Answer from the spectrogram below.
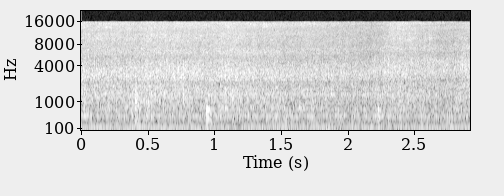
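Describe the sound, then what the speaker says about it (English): Mushrooms for a vegetarian lasagna sizzle steadily in a hot pan, a constant close frying hiss with a few faint clicks and no talking. "our mushrooms are cooking good"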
